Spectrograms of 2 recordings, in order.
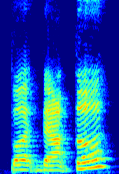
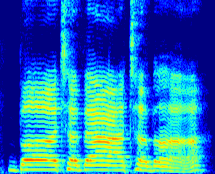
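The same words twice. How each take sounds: First: The words run together without added vowels. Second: Small schwa vowels are added between the words. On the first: The speaker calls it wrong. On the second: The speaker calls it right.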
